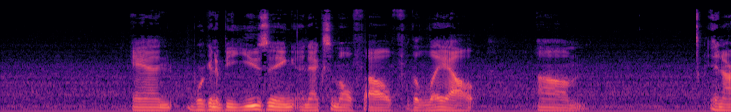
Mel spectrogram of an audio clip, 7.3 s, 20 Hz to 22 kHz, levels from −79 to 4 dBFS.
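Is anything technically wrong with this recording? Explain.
Yes, there's one glitch. From about 3.62 to 3.69 s you get a short burst of damaged data in a compressed stream, roughly 70 ms of it. Some of the encoded bytes at that point were corrupted, so the decoder either misreads those frames or throws them out, loses its place, and has to hunt for the next valid frame header before it can carry on. What comes out is a brief chirp, squawk, click or short hole cutting across the sound.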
